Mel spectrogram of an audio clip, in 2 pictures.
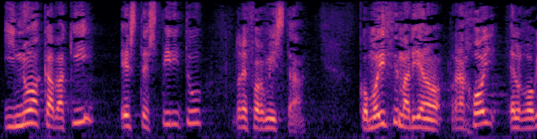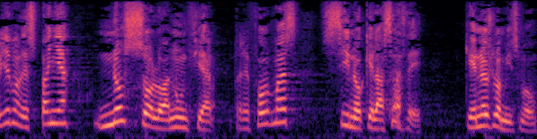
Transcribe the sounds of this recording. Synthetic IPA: ino̞akaβaːki | e̞st̪eːspiɾit̪u | re̞fo̞ɾmist̪a̰ | ko̞mo̞ðiθe̞maɾjano̞raxo̞je̞lɣ̞o̞β̞je̞ɾnoð̞espaɲa | no̞so̞lo̞anũn̟θja | re̞fo̞ɾmasː | ino̞ke̞lasaθe̞̰ | ke̞no̞e̞zlo̞mizmo̞

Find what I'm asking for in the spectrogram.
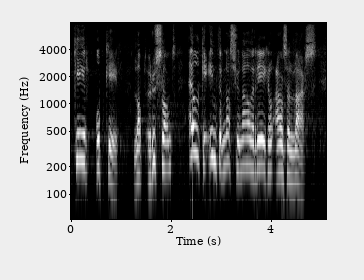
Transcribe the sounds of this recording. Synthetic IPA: kɪːrɔpkeːr | lɑp̚trʏslɑnt̪ɛlˠkəʔɪntərnasjonaːləreːɣəlʔaːnzənla̰ːrs

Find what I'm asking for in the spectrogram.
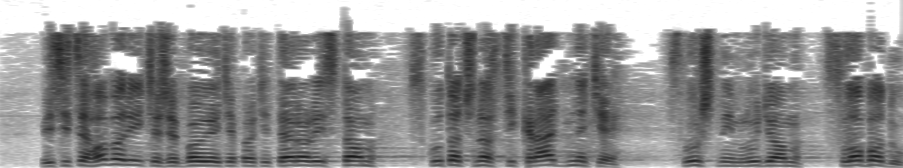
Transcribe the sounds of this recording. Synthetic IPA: ʋisiːt͡sɛɦɔʋɔɾiːcɛʒɛbɔjujɛcɛpɾɔcit̪ɛɾɔɾist̪ɔm | fskut̪ɔt͡ʃnɔscikɾad̪ɲɛcɛ | sluʃniːmluɟɔm | slɔbɔd̪ṵ

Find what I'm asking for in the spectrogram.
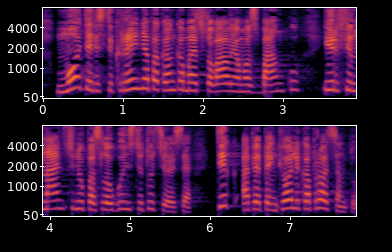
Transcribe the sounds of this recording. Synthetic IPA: moːt̪ʲɛɾʲɪst̪ʲɪkɾɐɪnʲɛpɐkɐŋkɐmɐɪɐt̪st̪oːʋɑˑʊjɛmoːsbɑŋkuː | ɪɾfʲɪnɑˑnʲsʲɪnʲuːpɐslˠɒʊɡuːɪnsʲt̪ʲɪt̪ʊt̪sʲɪjoːsʲɛ | t̪ʲɪkɑːpʲiɛpʲɛŋʲkʲoːlʲɪkɐpɾoːt̪sʲɛnt̪u

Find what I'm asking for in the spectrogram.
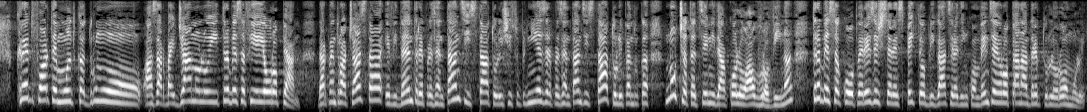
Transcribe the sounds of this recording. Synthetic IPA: kɾe̞d̪foart̪e̞mult̪kəd̪ɾumuazerbajd͡ʒanulujt̪ɾe̞buje̞səfije̞euɾo̞pea̰nd̪arpe̞nt̪ɾuat͡ʃast̪ae̞vid̪e̞nt̪re̞pɾe̞ze̞nt̪ant̪sijst̪at̪ulujʃisublinie̞zre̞pɾe̞ze̞nt̪ant̪sijst̪at̪ulujpent̪ɾukənut͡ʃe̞t̪ət̪se̞nijd̪e̞ako̞lo̞awvro̞vinət̪ɾe̞buje̞səko̞ːpe̞ɾe̞ze̞ʃi̥seɾe̞spe̞k̚t̪e̞o̞bliɡat̪sile̞d̪iŋko̞nvent̪siae̞uɾo̞peanəad̪ɾe̞p̚t̪uɾilo̞ɾo̞mulṵj

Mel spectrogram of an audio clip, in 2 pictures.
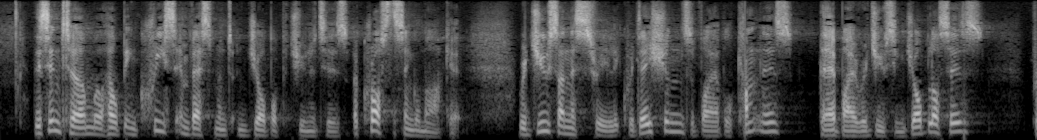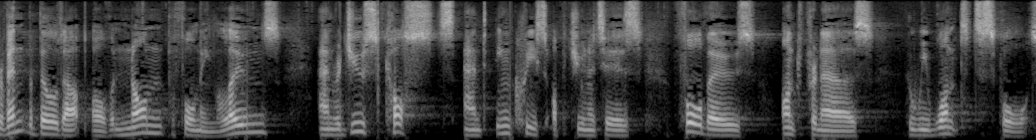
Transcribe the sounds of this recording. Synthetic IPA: ðɪsɨ̃ntʰɜ̃ːmwɪlˠɦɛlˠpɪ̃nkʰɹ̥isɪ̰̃ɱvɛsmə̃ntʰə̃n̩d͡ʒɒbɒpə̥tʰʉnɪtʰɪz̥əkʰɹ̥ɒsðəsɪ̃ŋɡəlˠmɑ̰ˑkɪ̰t̚ɹɨd͡ʒʉˑsʌ̃nːɛsə̥sɛɹilɪkʰwɨdeɪʃə̃nzəvaɪəbəlˠkʰʌ̃mpəniz̥ | ðəːbaɪɹɨdʉˑsɪ̃ŋd͡ʒɒblɒsɪz̥ | pʰɹ̥ɨvɛ̃nʔðəbɪlˠdʌpəvnɒ̃npʰəfɔːmɪ̃ŋlə̃ʊ̃nz̥ | ə̃nɹɨd͡ʒʉˑskʰɒstsə̃nɪ̃nkʰɹ̥isɒpə̥tʰʉːnɨtʰɪz̥ | fə˞ðoʊz̥ | ɑ̃ntɹ̥ə̥pʰɹ̥ənɜːz̥ | huwiwɒ̃ntʰə̥sə̥pʰɔɹt

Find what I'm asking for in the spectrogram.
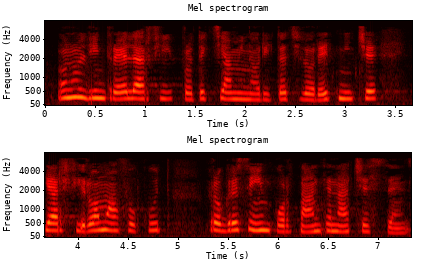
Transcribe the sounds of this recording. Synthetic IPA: unuld̪int̪ɾe̞je̞le̞arfipɾo̞t̪e̞k̚t̪siamino̞ɾit̪ət̪silo̞ɾe̞t̪nit͡ʃe̞jarfiɾo̞mafəkut̪ | pɾo̞ɡɾe̞se̞impo̞rt̪ant̪e̞ɨnat͡ʃe̞st̪se̞ns

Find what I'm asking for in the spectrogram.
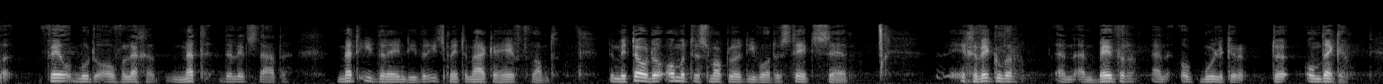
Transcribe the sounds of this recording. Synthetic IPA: lə | v̥eːlˠmutənowvəɹlɛχə̰nmɛtdəlɪtstaːtə | mɛtidəɾejndidəɹitsmejtəmaːkənɦejftʋɑnt | d̥əmetoːdəʔɔmətəsmɔkələndiʋɔɹdəsteːts | ɪ̰nχəʋɪkəlˠdər | ɛnɛnbejtərɛnoːkmujləkər | təʔɔndɛkən

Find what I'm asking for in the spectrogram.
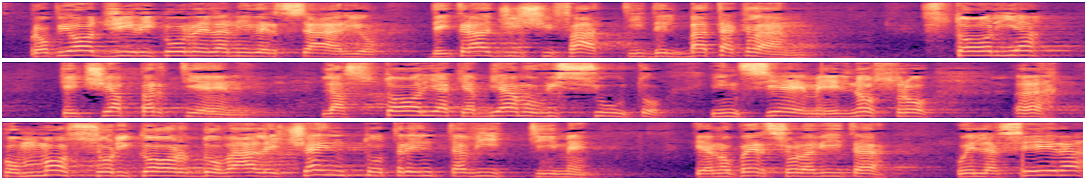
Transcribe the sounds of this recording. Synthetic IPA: pɾɔːpɾjoɔd͡ʒːirikorːelanːiversaːɾjod̪ejt̪ɾaːd͡ʒit͡ʃifat̪ːid̪elbat̪aklan | st̪ɔːɾja | k̟et͡ʃːiapːart̪jɛːne | last̪ɔːɾjak̟eabːjaːmovisːuːt̪o | insjɛːmeilnɔst̪ɾo | komːɔsːoɾikɔrd̪ovaːlet͡ʃɛnt̪ot̪ɾɛnt̪avit̪ːime | k̟eanːopɛrsolaviːt̪a | kwelːasɛːɾa

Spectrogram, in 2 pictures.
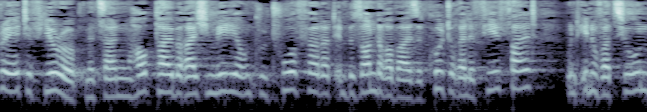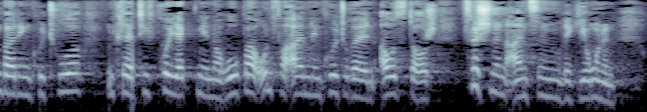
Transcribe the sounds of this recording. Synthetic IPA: ʁ̥iɛtɪfjuːʁɔpmɪtz̥aɪnəmɦaʊp̚tʰːaɪlbəʁaɪçɪnmeːdjənʊntkʰʊltʰuːɐfœɐɾɐtɪnbəzɔndəʁ̞ɐvaɪzəkʰʊltuʁɛləfiːlfalt | ʔʊntʔɪnovat͡sjoːnbaɪɾeːnkʰʊltʰuːɐʊntkʁ̥eatʰiːfpʁ̥ojɛk̚tn̩ɪnɔʏʁoːpaʊntfoːɐʔaləmdeːnkʰʊltuʁɛlənʔaʊstʰaʊʃ | t͡sv̥ɪʃn̩deːnʔa̰ɪnt͡sl̩nənʁeɡjoːnən

